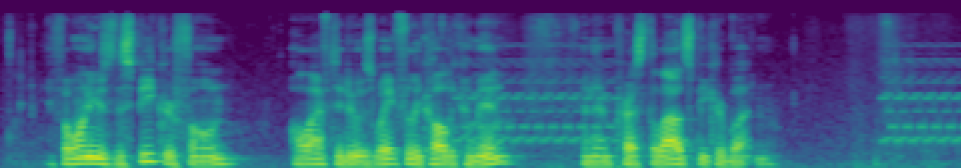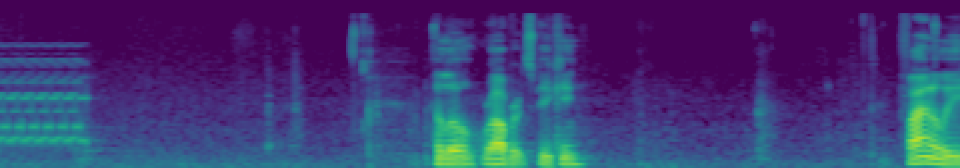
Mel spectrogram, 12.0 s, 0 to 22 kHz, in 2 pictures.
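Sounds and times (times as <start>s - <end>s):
desk phone trilling ring: 2.8s - 4.1s, 5.5s - 6.6s.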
